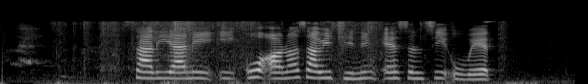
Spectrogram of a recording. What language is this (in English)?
Javanese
